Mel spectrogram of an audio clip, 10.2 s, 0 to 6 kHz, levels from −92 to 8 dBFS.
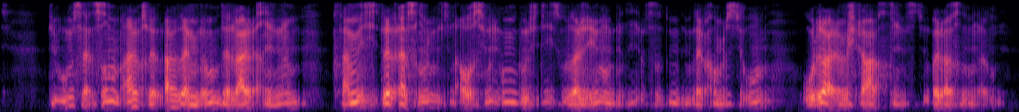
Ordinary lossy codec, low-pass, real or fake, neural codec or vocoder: MP3, 48 kbps; 5.4 kHz; fake; autoencoder, 44.1 kHz, a latent of 192 numbers a frame, MeloTTS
